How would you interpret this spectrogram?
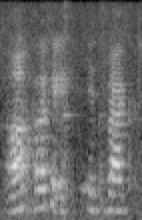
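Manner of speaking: ordinary delivery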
